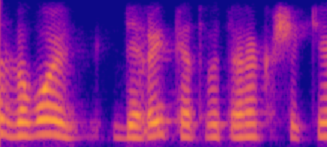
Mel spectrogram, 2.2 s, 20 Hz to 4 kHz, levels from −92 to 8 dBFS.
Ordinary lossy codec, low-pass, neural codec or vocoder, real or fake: Opus, 32 kbps; 3.6 kHz; codec, 16 kHz, about 1 kbps, DyCAST, with the encoder's durations; fake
